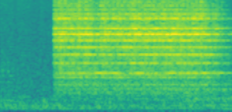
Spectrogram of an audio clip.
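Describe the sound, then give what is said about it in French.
After a moment of near silence, a school bell rings for midday, suddenly bursting into loud, bright, continuous metallic ringing that holds steady for about two seconds, alone with no voices. “Dès que la cloche retentit pour sonner l'ami du midi”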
